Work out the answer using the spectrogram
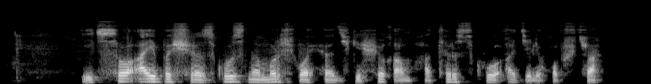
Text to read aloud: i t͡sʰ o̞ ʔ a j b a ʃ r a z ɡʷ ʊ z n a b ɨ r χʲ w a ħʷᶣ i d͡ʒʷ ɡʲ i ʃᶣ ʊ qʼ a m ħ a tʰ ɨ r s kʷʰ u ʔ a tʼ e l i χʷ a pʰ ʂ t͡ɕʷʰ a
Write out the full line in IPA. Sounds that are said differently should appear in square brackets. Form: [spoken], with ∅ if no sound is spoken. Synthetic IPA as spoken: i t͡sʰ o̞ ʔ a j b a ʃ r a z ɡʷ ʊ z n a [m] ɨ r χʲ w a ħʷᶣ [a] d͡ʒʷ ɡʲ i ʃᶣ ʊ qʼ a m ħ a tʰ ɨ r s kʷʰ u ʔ a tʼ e l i χʷ a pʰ ʂ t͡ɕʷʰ a

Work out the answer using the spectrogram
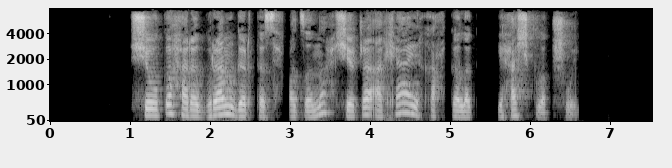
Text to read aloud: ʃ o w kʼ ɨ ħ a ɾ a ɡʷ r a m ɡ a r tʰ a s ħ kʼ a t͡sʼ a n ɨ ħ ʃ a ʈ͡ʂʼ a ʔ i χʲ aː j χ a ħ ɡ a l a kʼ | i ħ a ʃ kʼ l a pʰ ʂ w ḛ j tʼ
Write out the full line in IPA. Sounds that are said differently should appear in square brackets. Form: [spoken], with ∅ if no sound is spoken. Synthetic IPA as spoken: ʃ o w kʼ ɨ ħ a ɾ a ɡʷ r a m ɡ a r tʰ a s ħ [qʼ] a t͡sʼ a n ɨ ħ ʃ a ʈ͡ʂʼ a ʔ [a] χʲ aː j χ a ħ ɡ a l a kʼ | i ħ a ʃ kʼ l a pʰ ʂ w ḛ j tʼ

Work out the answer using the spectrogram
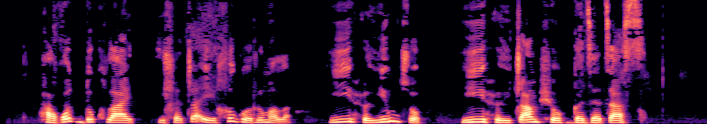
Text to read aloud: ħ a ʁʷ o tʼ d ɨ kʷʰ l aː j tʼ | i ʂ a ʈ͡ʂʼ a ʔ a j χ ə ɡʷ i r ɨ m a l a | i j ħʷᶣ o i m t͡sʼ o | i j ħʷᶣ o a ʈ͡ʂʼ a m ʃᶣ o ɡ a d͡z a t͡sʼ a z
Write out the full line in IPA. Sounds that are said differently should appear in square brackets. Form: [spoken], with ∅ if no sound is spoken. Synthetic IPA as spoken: ħ a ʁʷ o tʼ d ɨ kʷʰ l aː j tʼ | i ʂ a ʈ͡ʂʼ a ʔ [e] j χ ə ɡʷ [a] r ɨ m a l a | i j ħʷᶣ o i m t͡sʼ o | i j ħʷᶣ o [i] ʈ͡ʂʼ a m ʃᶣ o ɡ a d͡z a t͡sʼ a [s]

